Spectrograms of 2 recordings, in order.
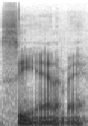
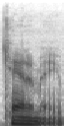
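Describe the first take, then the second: First: The C is said as a separate letter. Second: The C is blended into one word. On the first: "but I think it's a C Anime" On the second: "Maybe it's pronounced Canime"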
